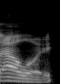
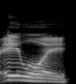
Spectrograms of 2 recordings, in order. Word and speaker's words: Aloy: They modeled nipples on Alloy. Or Aloy. I'm sorry that you name your character Alloy and pronounce it fucking weird.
